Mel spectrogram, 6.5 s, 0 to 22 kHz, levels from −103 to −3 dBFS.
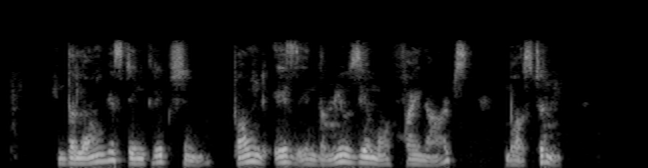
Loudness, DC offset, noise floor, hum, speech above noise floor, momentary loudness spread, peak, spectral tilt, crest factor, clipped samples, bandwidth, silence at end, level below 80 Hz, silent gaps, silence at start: -40 LUFS; under 0.1%; under -90 dBFS; none; over 50 dB; 11 LU; -24 dBFS; -5 dB/octave; 18 dB; under 0.1%; 8.2 kHz; 0.9 s; -80 dBFS; none; 0.55 s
